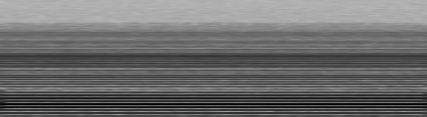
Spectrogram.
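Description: Near silence: only a very faint, steady electrical hum.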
